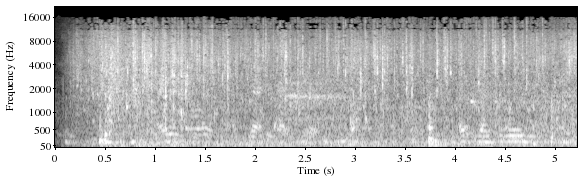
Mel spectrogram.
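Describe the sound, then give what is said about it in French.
Water pours steadily into buckets and cans at the Newlands natural spring in Cape Town, a continuous bright splashing and trickling that starts abruptly and stays loud and even. “L'activité est intense autour de la source naturelle de Newlands. En fin de journée, les habitants du Cap défilent près de ce point d'eau pour remplir seaux et bidons.”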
